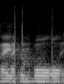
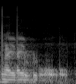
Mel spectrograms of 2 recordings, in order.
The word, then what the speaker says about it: hyperbole: be called hyperbole, but I always read it as hyperbole, and you can't stop me from saying hyperbole. Everybody will know what I mean, and will be slightly annoyed at me for saying it wrong, but that doesn't matter, because at the end of the day, it doesn't make sense that you pronounce the E.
